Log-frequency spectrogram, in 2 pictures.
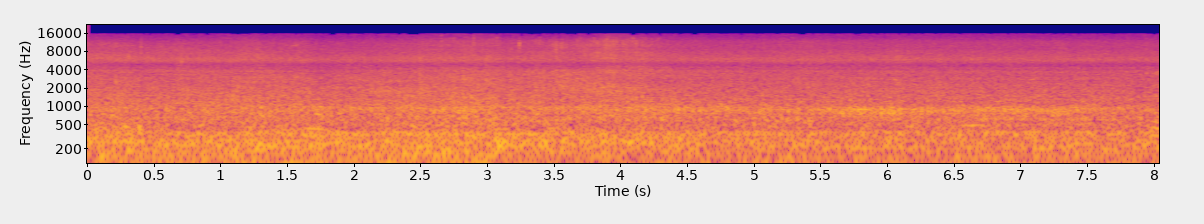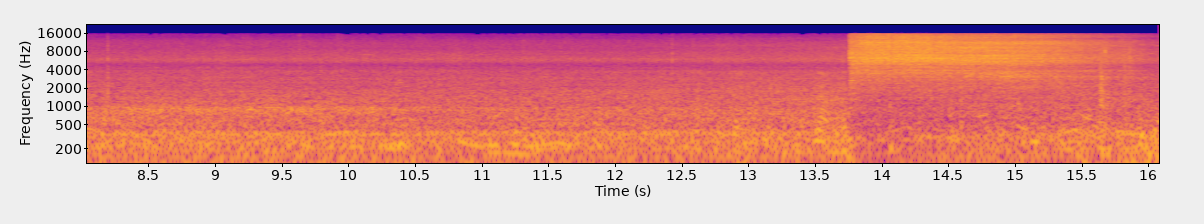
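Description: Classic two-axle tram running on its rails, a steady low rumble and rattle. Near the end there is a loud hiss lasting about two seconds.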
